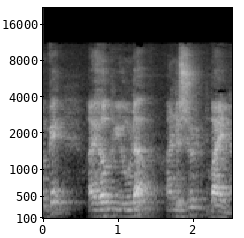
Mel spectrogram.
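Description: A man speaks against a quiet background with audible room echo. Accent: Indian. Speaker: numerology teacher. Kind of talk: tutorial. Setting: solo video recording. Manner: slow. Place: home room. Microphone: camera far.

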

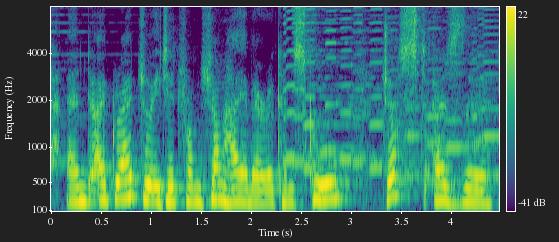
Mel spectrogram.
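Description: Clear music plays in the background as a woman talks in a fairly high pitch. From Shanghai, China. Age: 80s+. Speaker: interviewee recalling history. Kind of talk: interview answer. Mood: earnest, warm reminiscing. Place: home room. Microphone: lapel.

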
